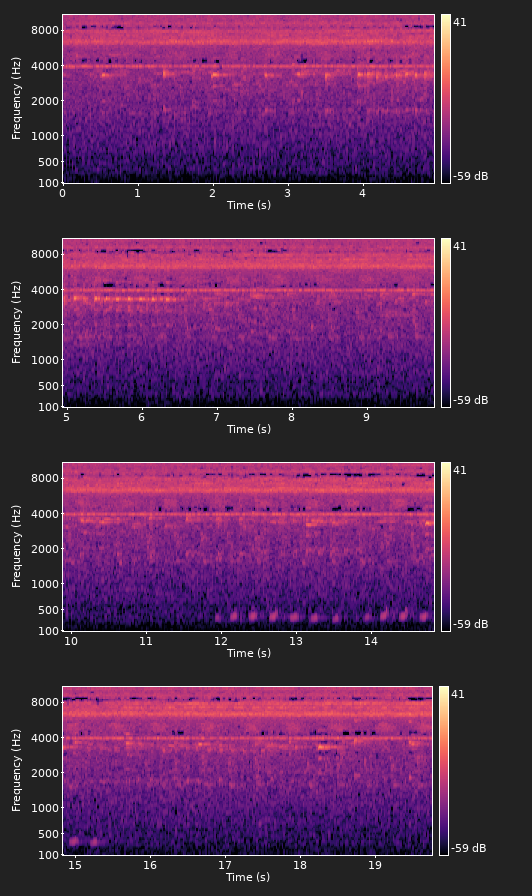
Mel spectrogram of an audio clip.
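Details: Cicadas and crickets in tropical jungle vegetation in Krabi, Thailand. A constant high, even ringing drone runs throughout, while a short run of low, repeated descending notes from another animal sounds midway.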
